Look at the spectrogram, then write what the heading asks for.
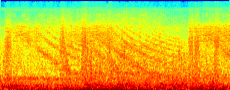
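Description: An enemy structure blows up in the Ground Control real-time strategy game: a dense, rumbling explosion with crackling debris that stays loud and continuous for a couple of seconds, with no voices over it.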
